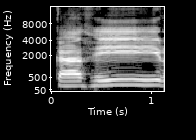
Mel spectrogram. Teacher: দুই জবরের মধ্য থেকে একটি জবরকে বাদ দিয়ে আরেকটি জবরে এক আলিফ টেনে পড়বো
